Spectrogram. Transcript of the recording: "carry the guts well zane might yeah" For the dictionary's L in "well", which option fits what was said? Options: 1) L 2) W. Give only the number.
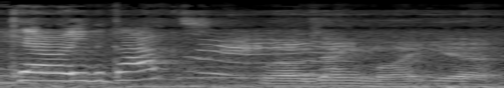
2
